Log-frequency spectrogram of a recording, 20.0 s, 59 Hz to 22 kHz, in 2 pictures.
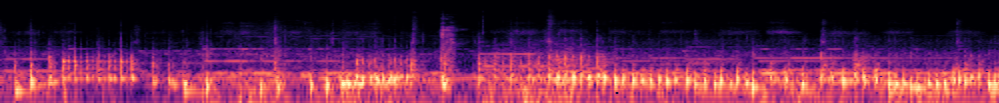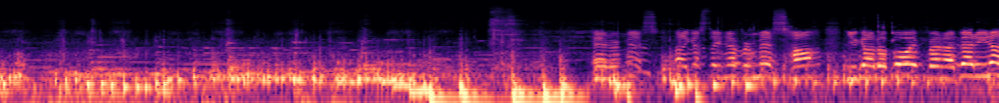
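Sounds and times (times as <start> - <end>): fast tenor drum strokes: 8.6 - 18.6
percussion ensemble performing: 13.6 - 16.4.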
